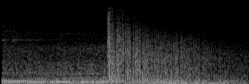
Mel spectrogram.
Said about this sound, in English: It seems like something exploded, or maybe there was some bullet was fired. It seems that the truck kind of detected that there would be an explosion, and they're now moving the truck forward.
